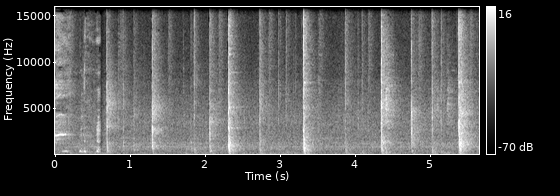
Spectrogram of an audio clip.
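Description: Rhythmic hand claps and pats, a loud hit about once a second with lighter ones in between, as in a hand-clapping game.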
